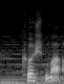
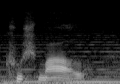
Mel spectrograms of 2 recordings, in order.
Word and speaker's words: cauchemar: Cauchemar, all cauchemar means is nightmare. It's a French word for nightmare. And there was, it's pronounced variantly in Louisiana, couche mal, which means to sleep poorly, which you could see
